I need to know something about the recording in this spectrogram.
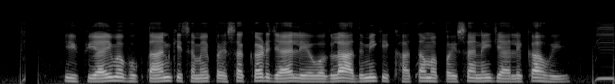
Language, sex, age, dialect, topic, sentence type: Chhattisgarhi, male, 25-30, Eastern, banking, question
